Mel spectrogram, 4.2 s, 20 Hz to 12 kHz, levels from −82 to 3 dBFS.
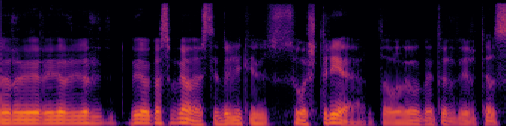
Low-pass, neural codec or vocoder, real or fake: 10.8 kHz; codec, 32 kHz, 1.9 kbps, SNAC; fake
